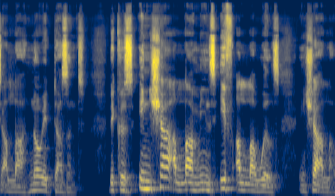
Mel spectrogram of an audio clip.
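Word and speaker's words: إن شاء الله: Inshi means to create. No one says inshi Allah. They say insha'Allah. That's what it is.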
